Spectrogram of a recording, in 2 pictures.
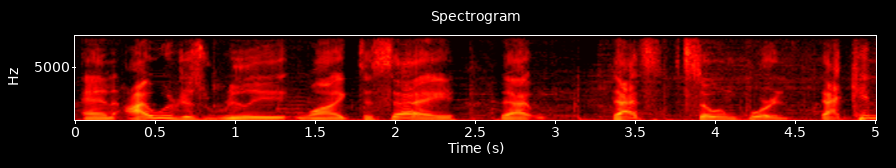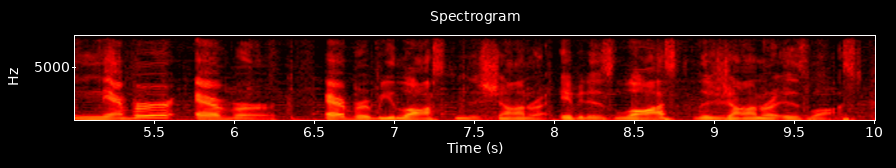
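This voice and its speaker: Male podcast host, mid-pitched, casual but opinionated and ranting, emphatic, swears freely, faint music underneath. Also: big pitch swings, a little slow. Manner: emphatic, repetitive, profane. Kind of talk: casual chat turning into opinionated rant.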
